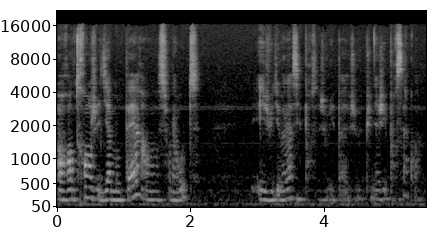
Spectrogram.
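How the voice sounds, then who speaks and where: A woman speaks at a fairly quick pace with big swings in loudness. Long, frequent pauses break her speech, and room echo is audible. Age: 50s. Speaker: former elite swimmer. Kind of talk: testimony. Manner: halting.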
